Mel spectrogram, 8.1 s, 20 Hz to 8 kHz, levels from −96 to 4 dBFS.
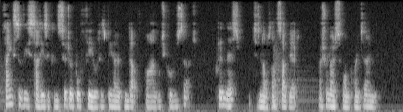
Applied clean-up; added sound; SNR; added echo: none; Drum; 19 dB; none.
